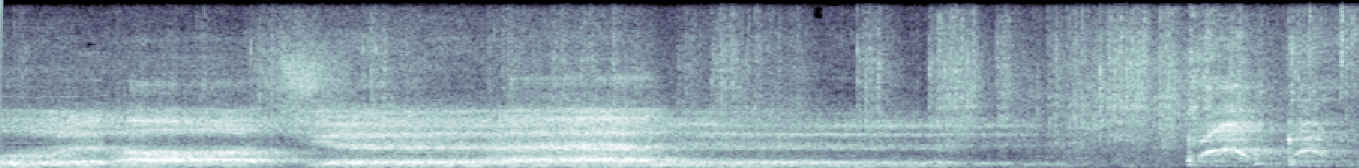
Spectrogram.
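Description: A large crowd sings together in a big echoing hall.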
